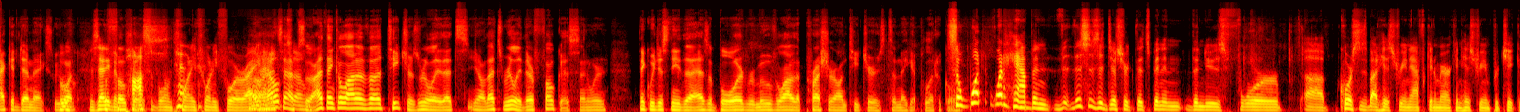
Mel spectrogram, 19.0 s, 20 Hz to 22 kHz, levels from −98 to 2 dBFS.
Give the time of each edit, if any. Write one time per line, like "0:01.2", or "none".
none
